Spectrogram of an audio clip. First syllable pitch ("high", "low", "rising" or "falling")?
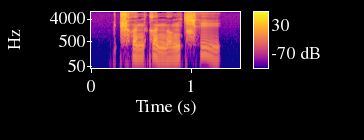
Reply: rising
